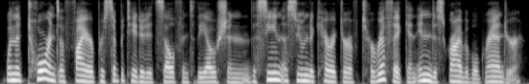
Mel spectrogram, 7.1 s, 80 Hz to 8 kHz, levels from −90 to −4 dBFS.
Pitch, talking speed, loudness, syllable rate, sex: 185 Hz, 170 wpm, -18 LUFS, 5.8 syllables/s, female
